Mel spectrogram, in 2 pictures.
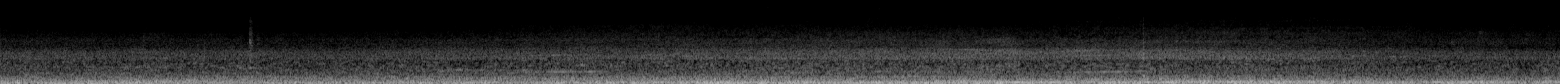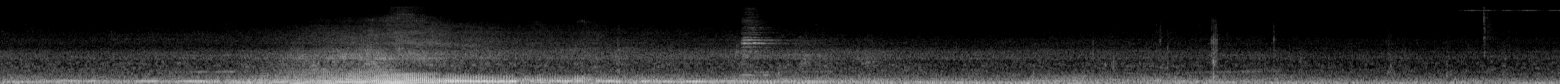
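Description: City street traffic: a steady low rumble of road traffic, with one motor vehicle passing close about two-thirds of the way through, its engine swelling to the loudest point and then fading away.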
